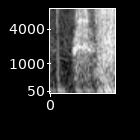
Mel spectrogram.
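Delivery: soft, airy laugh; hushed chuckle mid-game. Real, not acted. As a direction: laugh quietly, pleased with the team. Laughs at how strong they are.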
